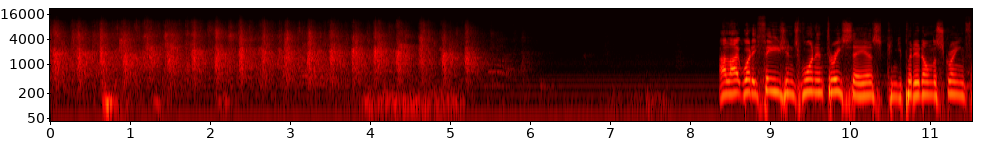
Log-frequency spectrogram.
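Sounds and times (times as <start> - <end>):
audience clapping hands in praise: 0.0 - 6.0
speech: 8.4 - 11.5.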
